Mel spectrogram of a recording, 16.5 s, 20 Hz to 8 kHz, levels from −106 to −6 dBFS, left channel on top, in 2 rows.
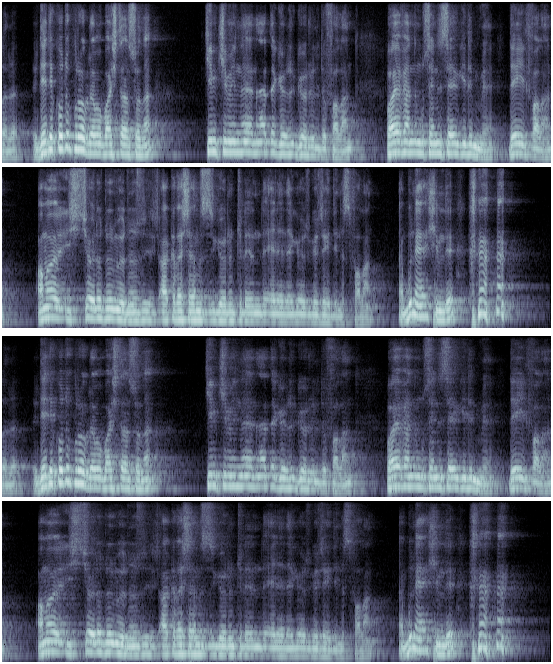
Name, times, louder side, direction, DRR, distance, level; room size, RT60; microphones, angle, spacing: voice 1, 0.0-2.3 3.1-5.3 5.8-8.3 8.8-13.8 14.2-15.8, left 2 dB, 45° left, 12 dB, 0.8 m, -28 dB
22.0 x 7.4 x 8.6 m, 1.1 s
head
